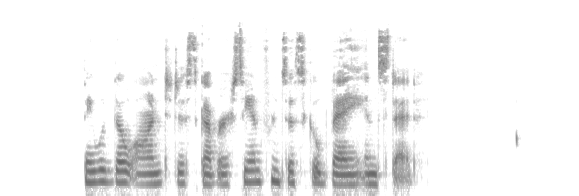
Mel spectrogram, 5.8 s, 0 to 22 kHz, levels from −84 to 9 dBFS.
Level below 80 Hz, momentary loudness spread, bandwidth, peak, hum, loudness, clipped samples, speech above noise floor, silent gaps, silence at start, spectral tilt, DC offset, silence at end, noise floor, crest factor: -76 dBFS; 6 LU; 14 kHz; -16 dBFS; none; -35 LUFS; under 0.1%; over 54 dB; none; 0.85 s; -3 dB/octave; under 0.1%; 1.7 s; under -90 dBFS; 22 dB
